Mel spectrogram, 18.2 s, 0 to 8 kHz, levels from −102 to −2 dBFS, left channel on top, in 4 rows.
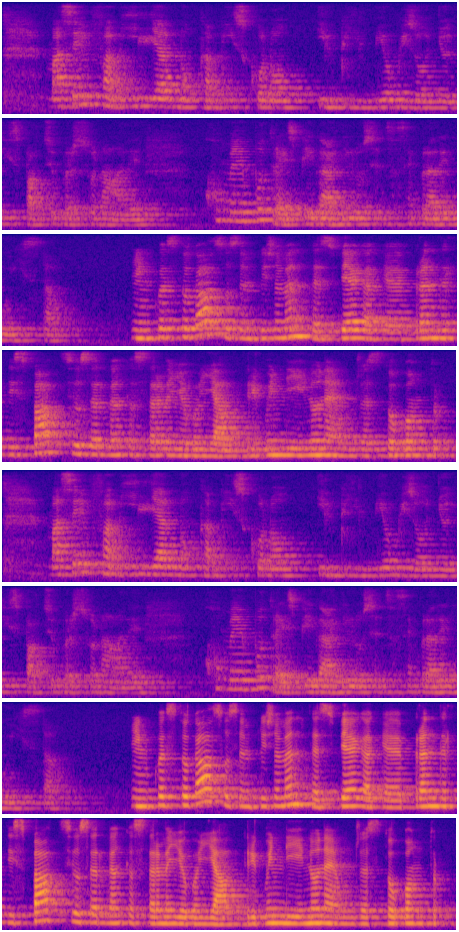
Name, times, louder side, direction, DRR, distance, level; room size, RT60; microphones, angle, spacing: voice 1, 0.0-2.9 3.2-9.7, equal, 10° right, -3 dB, 0.8 m, -43 dB
voice 2, 10.4-18.0, right 5 dB, 90° right, 9 dB, 0.4 m, -29 dB
3.7 x 3.2 x 2.6 m, 1.1 s
head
